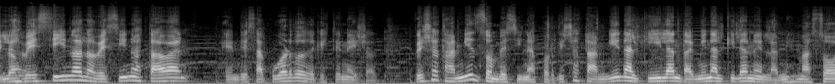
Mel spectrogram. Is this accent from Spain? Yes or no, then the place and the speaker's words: no; Argentina; que yo soy de Argentina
